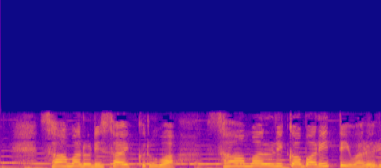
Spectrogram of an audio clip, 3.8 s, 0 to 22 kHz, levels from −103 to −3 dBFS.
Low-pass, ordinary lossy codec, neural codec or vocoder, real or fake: 7.2 kHz; none; none; real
